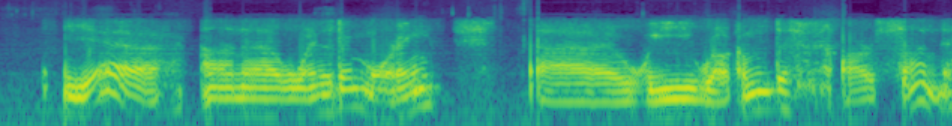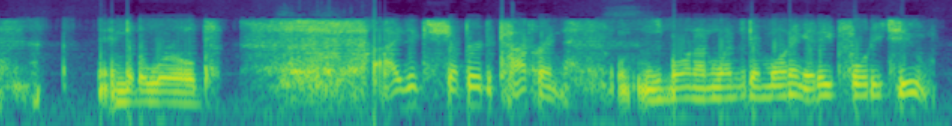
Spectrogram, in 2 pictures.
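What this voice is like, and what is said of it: Tired-sounding voice. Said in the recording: “He sounds tired”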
